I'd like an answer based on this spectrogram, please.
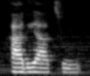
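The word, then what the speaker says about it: Kadiatou: Kadiatu Jallo is the correct pronunciation, as she taught me, was the humanity.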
